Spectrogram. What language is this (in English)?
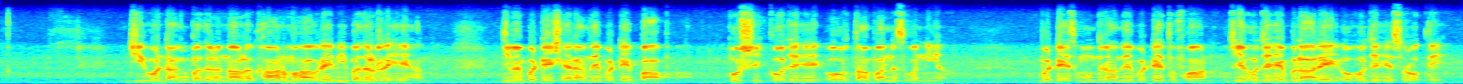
Punjabi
